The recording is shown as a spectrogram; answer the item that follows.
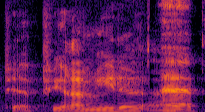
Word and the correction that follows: pyramid: Pyramid. – Pyramid, yeah, pyramid. I always say it wrong, pyramid.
